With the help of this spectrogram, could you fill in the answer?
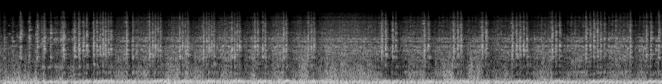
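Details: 1930 Ford Model AA Doodle Bug truck, four-cylinder, abandoned in the woods 72 years, started on starting fluid with good spark and compression: steady, deep, even chuff with solid low rumble and no knocks; running healthy again.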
